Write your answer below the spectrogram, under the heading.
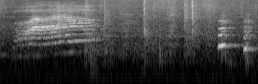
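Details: Singapura cat, indoors, protesting at sneezing with a single rising-then-falling meow lasting under a second, followed by faint clicks and brief human sounds.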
